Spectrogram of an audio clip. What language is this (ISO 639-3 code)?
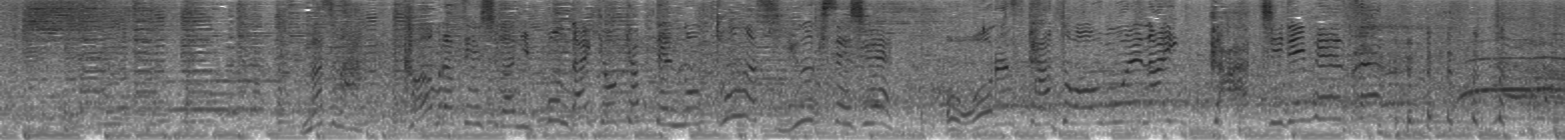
jpn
